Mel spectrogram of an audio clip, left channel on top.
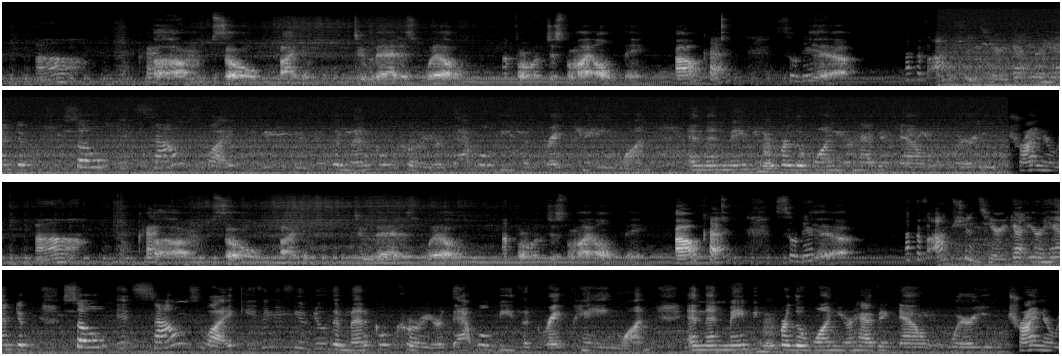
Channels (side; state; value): both; normal; correlation -0.01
